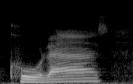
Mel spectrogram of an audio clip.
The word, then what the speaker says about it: Kura: I'll call them kuras, so that you don't mistake it with English cure. Kura is the Persian pronunciation.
